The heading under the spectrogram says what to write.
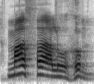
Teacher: Harus pakai sa ya. Enggak boleh pakai sin.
